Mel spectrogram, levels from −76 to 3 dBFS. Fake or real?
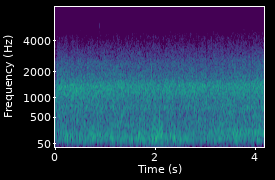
real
